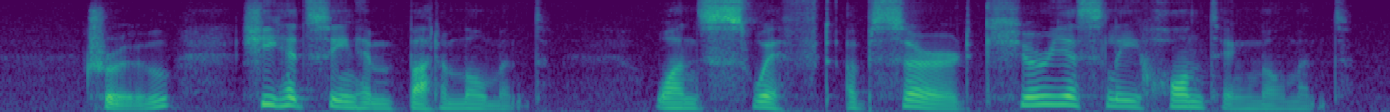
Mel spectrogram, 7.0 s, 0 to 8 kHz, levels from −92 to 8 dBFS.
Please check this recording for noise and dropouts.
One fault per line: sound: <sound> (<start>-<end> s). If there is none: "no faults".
no faults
